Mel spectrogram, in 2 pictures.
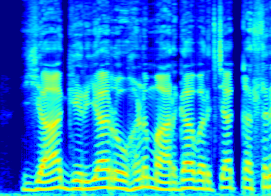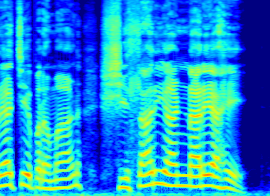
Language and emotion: Marathi, disgusted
